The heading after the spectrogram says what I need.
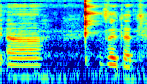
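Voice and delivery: usual speaking voice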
